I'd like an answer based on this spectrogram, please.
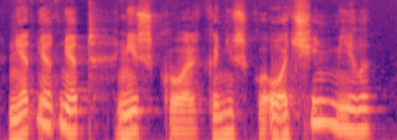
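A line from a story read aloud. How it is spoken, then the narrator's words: Embarrassed, guilty tone. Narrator (Russian): Он сконфузился и сказал таким виноватым тоном, как будто не барыня, а он сам написал этот монолог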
